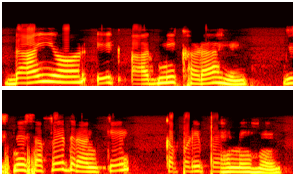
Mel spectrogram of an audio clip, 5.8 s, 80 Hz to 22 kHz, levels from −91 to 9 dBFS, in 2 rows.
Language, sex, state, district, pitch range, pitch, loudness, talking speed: Hindi, female, Gujarat, Valsad, 195-265 Hz, 220 Hz, -13 LUFS, 135 wpm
